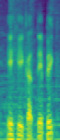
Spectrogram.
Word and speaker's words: Ehecatepec: Ecatepec, palabra que da nombre a un municipio en el Estado de México, pero cuya verdadera pronunciación en la época prehispánica era Ejecatepec o Cerro del Viento.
